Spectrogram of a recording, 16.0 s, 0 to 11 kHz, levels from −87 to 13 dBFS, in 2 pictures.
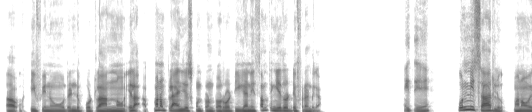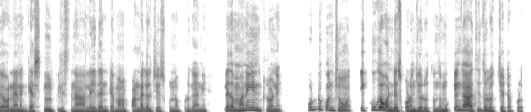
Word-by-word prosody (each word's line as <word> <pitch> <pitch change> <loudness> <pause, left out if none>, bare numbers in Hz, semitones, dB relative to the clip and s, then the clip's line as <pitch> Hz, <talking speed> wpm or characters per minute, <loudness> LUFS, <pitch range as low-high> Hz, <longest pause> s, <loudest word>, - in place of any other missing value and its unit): ఆహ్, 120 - +3
ఒక 140 - -19
టిఫిను, 130 -3 -3 0.2
2 130 -1 -1
పూట్ల 125 +1 -2
అన్నం 125 0 +1
ఇలా 165 - +4 0.3
మనం 210 0 +3
ప్లాన్ 145 -3 +3
చేసుకుంటూ 145 -2 -3
ఉంటాం. 125 0 -3
రోటి 135 0 -2
గాని, 130 +1 +2
సమ్‌థింగ్ 200 -4 -1
ఏదో 160 - 0
ఒక 145 - -6
డిఫరెంట్‌గా. 120 -4 -5 1.3
అయితే 145 -6 -5 0.6
కొన్నిసార్లు 185 - +3 0.2
మనం 135 0 +1
ఎవరినైనా 145 +4 +2
గెస్ట్‌లని 140 +6 0
పిలిసినా, 120 -1 -3 0.2
లేదంటే 115 0 -1
మనం 120 -1 0
పండగలు 135 +4 0
చేసుకున్నప్పుడు 115 0 -6
గాని, 110 +1 -4 0.3
లేదా 180 +4 +4
మన 190 - +4
ఇంట్లోనే 130 - 0 0.4
ఫుడ్డు 270 +2 -2
కొంచెం 190 -6 0 0.3
ఎక్కువగా 260 +5 +6
వండేసుకోవడం 150 -6 +3
జరుగుతుంది. 110 -1 -1
ముఖ్యంగా 195 +3 +3
అతిథులొచ్చేటప్పుడు. 125 - -3
135 Hz, 145 wpm, -25 LUFS, 120-170 Hz, 1.3 s, ఎక్కువగా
